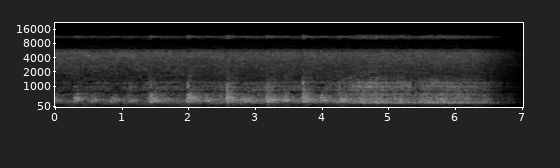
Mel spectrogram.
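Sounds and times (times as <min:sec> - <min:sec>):
heartbeat in a telemetry signal on tape: 0:00.0 - 0:06.9.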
